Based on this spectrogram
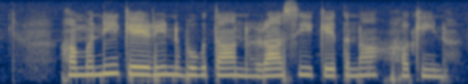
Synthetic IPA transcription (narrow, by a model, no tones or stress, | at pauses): həmnikeɾinbʱuɡt̪aːnɾaːsikeːt̪nahəkʰin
